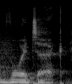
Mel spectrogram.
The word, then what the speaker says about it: Wojtek: name something after this bear but yeah it's pronounced voytech so there's a couple cool documentaries about him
